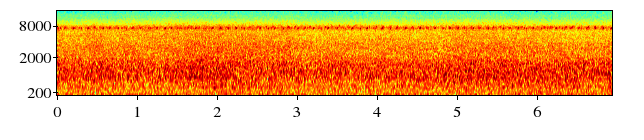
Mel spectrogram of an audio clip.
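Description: Steady rumble and rushing noise of a train running along the rails, with no breaks or separate strokes.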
